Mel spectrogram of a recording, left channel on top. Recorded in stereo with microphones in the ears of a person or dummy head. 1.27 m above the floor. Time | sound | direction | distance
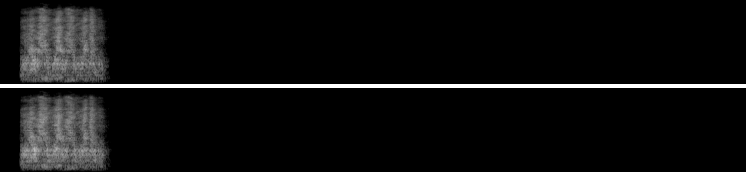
0.2 | writing | centre (ahead or behind) | 0.6 m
